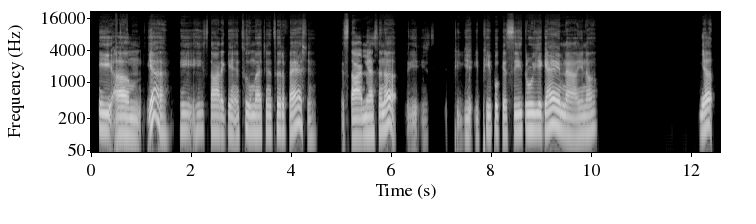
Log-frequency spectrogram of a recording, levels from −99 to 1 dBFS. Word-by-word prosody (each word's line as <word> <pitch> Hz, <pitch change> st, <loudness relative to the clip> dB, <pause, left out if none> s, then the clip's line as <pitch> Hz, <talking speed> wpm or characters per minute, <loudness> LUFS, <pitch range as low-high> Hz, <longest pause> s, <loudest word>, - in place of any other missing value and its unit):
he, 125 Hz, -1 st, +3 dB
um, 105 Hz, -4 st, +3 dB
yeah. 115 Hz, -2 st, +2 dB, 0.3 s
He 125 Hz, -2 st, -5 dB
he 125 Hz, +2 st, -7 dB
started 115 Hz, -2 st, -2 dB
getting 110 Hz, -2 st, -3 dB
too 120 Hz, +1 st, -3 dB
much 115 Hz, 0 st, -1 dB
into 120 Hz, +1 st, -2 dB
the 120 Hz, -, -2 dB
fashion, 120 Hz, -, -1 dB, 0.5 s
and -, -, -14 dB
started 100 Hz, +1 st, +2 dB
messing 115 Hz, +3 st, +1 dB
up. 170 Hz, +4 st, +3 dB, 0.2 s
Y 80 Hz, +2 st, -11 dB
yes, 95 Hz, +2 st, -21 dB, 0.5 s
p -, -, -15 dB
g 105 Hz, +1 st, -5 dB
p 105 Hz, -, -13 dB
people 115 Hz, -1 st, -3 dB
can 115 Hz, -2 st, -4 dB
see 120 Hz, +3 st, 0 dB
through 130 Hz, 0 st, +2 dB
your 125 Hz, 0 st, +2 dB
game 140 Hz, +1 st, +4 dB
now, 105 Hz, -3 st, 0 dB
you 110 Hz, +2 st, -3 dB
know? 120 Hz, +4 st, -3 dB, 2.0 s
Yep. 140 Hz, +6 st, +3 dB
120 Hz, 150 wpm, -23 LUFS, 110-125 Hz, 2.0 s, game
